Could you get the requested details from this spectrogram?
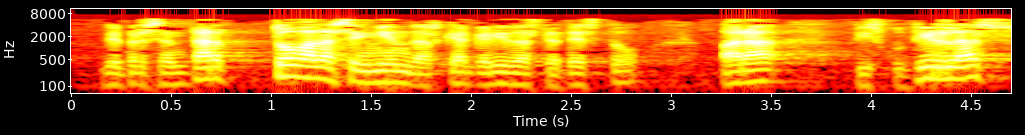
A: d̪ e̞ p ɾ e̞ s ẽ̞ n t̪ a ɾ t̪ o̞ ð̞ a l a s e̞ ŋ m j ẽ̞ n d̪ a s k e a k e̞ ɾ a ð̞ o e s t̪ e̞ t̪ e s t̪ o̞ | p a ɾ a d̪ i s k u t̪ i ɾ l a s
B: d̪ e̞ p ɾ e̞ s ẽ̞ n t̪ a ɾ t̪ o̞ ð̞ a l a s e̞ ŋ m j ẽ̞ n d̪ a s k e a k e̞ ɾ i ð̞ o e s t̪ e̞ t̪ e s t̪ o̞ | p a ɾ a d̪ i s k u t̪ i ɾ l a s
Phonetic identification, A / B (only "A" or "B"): B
